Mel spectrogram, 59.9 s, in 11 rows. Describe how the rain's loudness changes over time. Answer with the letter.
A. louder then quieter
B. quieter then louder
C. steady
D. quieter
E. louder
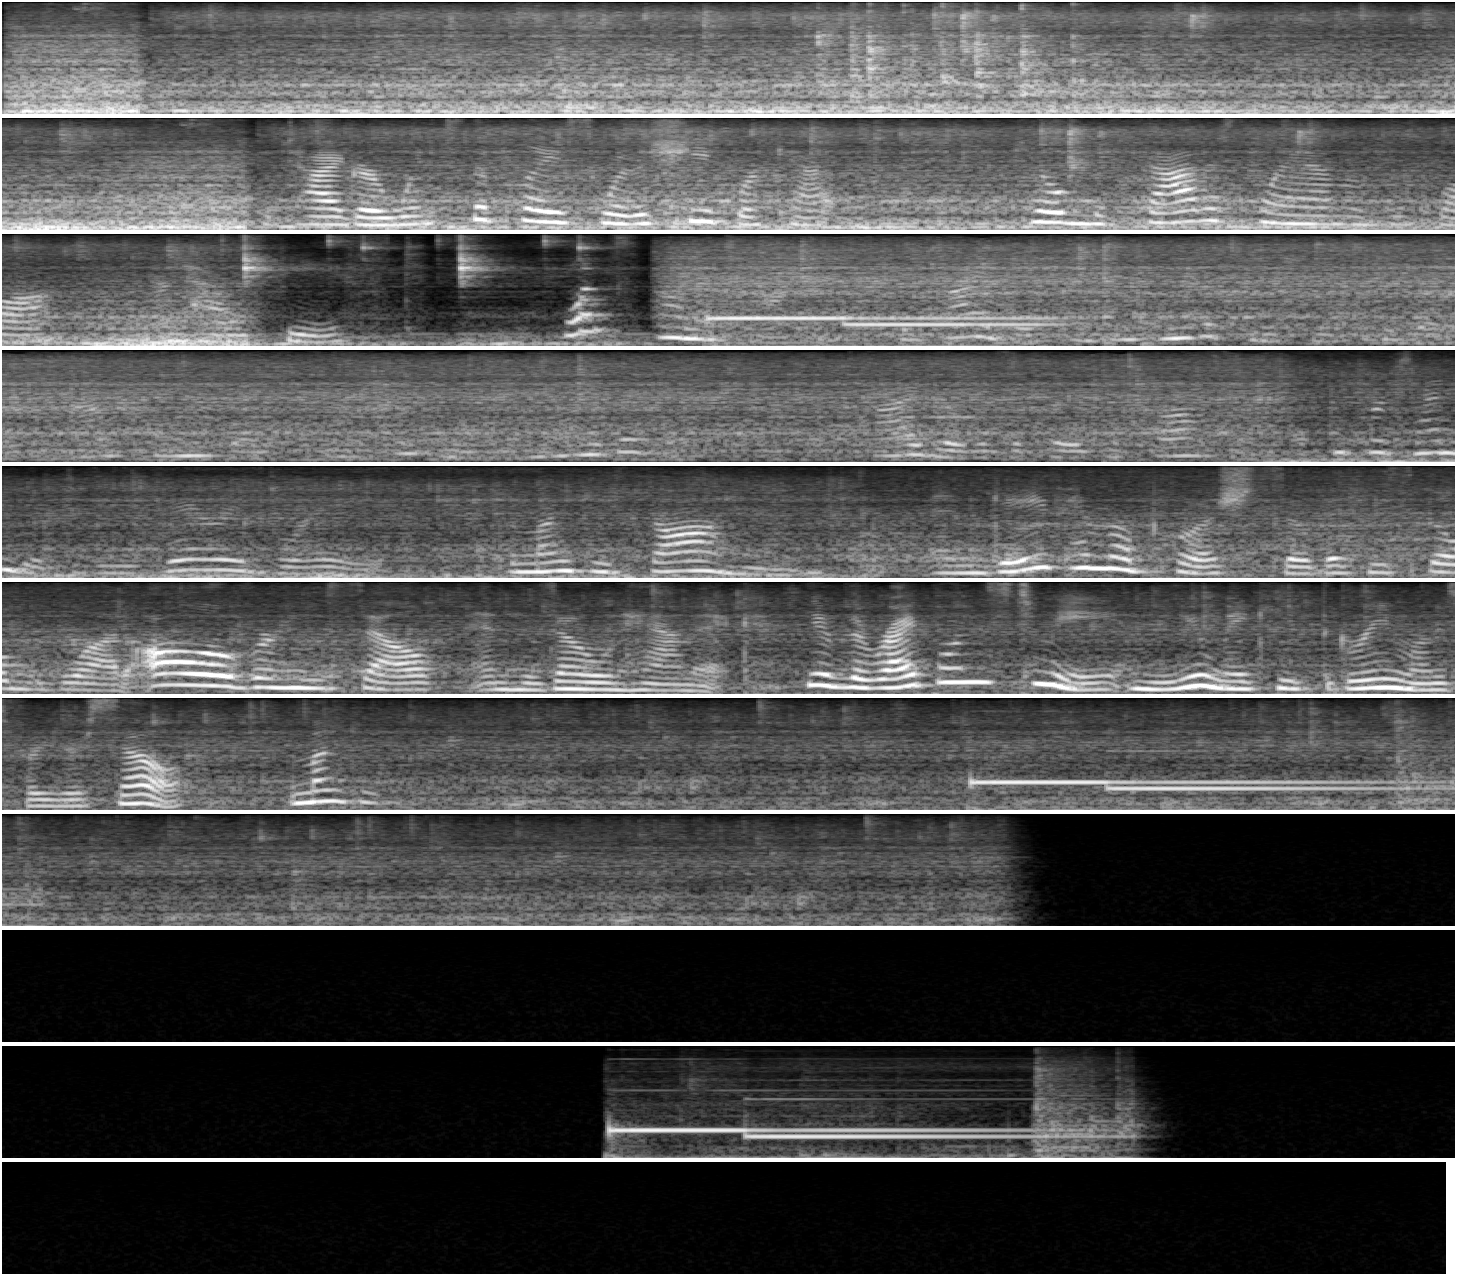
D.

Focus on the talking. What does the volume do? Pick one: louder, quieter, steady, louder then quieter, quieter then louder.
quieter then louder.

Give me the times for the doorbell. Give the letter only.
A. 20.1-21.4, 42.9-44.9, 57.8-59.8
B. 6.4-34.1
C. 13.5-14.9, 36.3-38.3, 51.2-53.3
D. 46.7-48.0
C.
